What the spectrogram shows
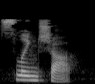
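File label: "slingshot", English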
